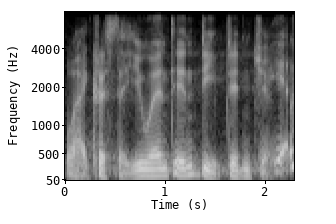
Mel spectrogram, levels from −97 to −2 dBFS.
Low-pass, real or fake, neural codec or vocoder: 7.2 kHz; real; none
